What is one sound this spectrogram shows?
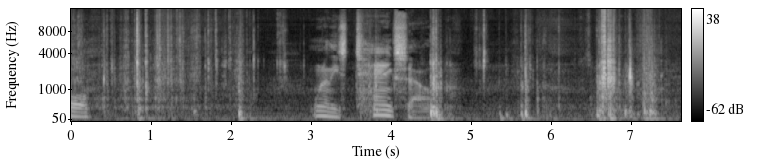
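Plastic toy pieces click and rattle as they are handled.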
